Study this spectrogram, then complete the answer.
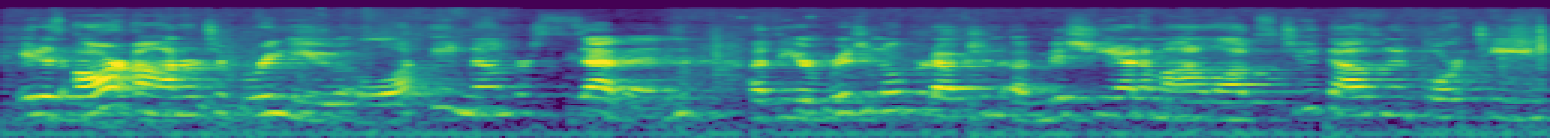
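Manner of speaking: loud, rousing stage introduction; show announcer. Real, not acted. Director opens the show for the audience, loud announcer delivery. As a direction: announce it big to a packed house.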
